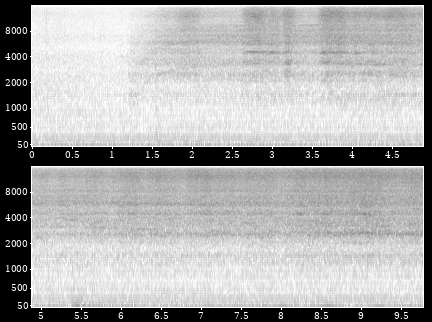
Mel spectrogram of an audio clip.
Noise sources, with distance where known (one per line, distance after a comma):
small or medium rotating saw, near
